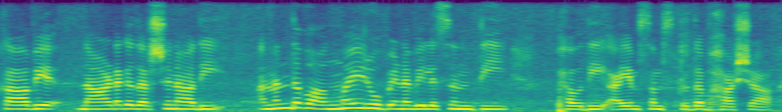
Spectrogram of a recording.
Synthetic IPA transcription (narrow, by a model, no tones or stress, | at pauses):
kaːʋjɐnaːɽɐɡɐd̪ɐrɕɐnaːd̪ʱi | ɐnɐnd̪ɐʋaːŋmajɐɾuːbeɳɐʋilɐsɐnt̪i | bʱɐʋɐt̪iʔɐjɐmsɐmskrɨt̪ɐbʱaːʂaː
